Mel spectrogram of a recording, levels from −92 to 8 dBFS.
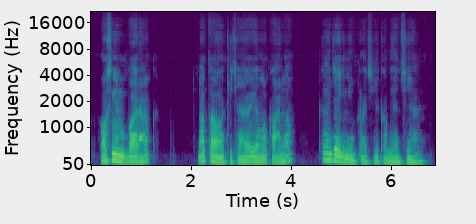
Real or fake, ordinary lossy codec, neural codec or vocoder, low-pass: fake; none; codec, 44.1 kHz, 3.4 kbps, Pupu-Codec; none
